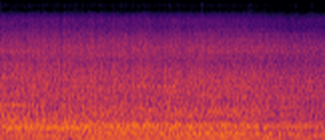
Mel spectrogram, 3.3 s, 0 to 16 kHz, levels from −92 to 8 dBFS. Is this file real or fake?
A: fake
